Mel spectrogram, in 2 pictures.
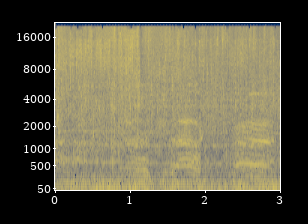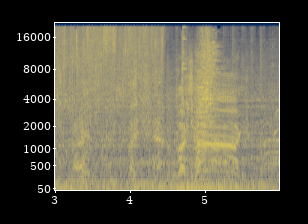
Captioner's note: powerful arcane crackling; grunting continues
